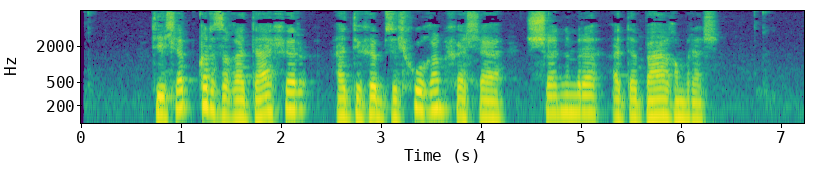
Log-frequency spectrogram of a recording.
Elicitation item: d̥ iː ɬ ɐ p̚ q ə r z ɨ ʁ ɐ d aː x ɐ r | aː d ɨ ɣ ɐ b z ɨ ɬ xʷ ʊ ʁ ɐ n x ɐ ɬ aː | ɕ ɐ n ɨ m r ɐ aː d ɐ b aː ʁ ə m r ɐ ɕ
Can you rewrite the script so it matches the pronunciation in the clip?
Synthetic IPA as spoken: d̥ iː ɬ ɐ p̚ q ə r z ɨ ʁ ɐ d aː x ɐ r | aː d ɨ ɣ ɐ b z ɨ ɬ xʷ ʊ ʁ ɐ m x ɐ ɬ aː | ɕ ɐ n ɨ m r ɐ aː d ɐ b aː ʁ ə m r ɐ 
